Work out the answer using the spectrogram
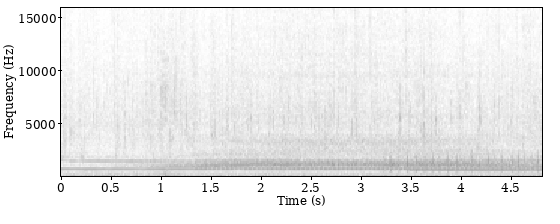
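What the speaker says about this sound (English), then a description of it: "Guess that explains the sound of the running water." In the game Death Mark 2, slender rubber hoses spew filthy water everywhere: a steady rushing gush with a watery, tonal hum that grows fuller partway through and keeps going without a break.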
